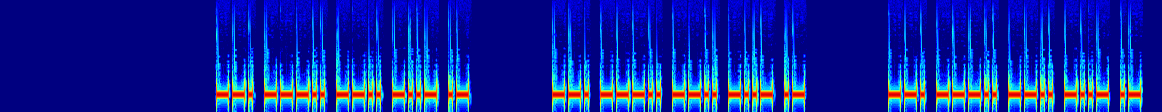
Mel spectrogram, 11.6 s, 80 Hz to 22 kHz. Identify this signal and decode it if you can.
Morse code, heard as a keyed tone, about 32 wpm, 700 Hz. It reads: G8ZXA G8ZXA G8ZXA
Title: DXCC-100 Call Signs - 5 Characters - Repeated 3x - 30wpm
